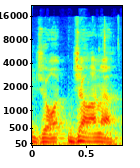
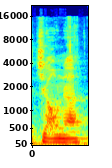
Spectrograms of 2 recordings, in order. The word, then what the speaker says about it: Jonah: Before I met you, I called you Jonah, but it's Jonah.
